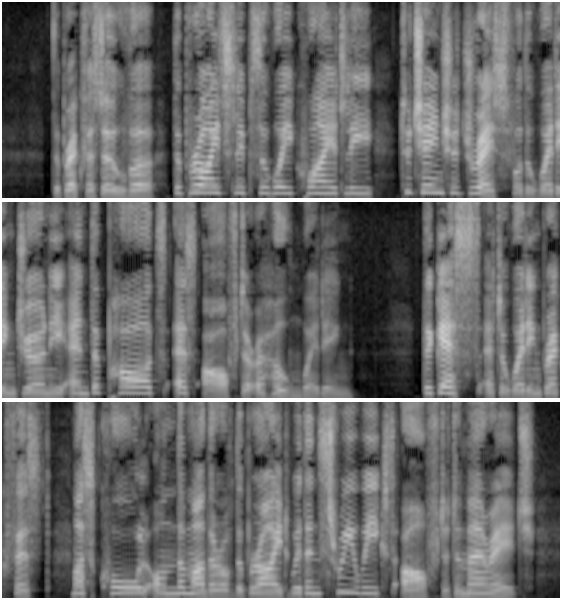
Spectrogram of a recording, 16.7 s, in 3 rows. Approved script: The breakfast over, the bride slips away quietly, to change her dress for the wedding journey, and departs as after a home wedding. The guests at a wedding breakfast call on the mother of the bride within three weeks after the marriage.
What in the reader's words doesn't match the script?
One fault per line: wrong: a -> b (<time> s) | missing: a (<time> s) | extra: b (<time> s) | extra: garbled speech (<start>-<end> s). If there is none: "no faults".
extra: must (11.8 s)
